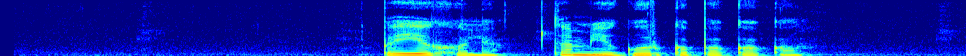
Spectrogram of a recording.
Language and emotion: Russian, neutral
